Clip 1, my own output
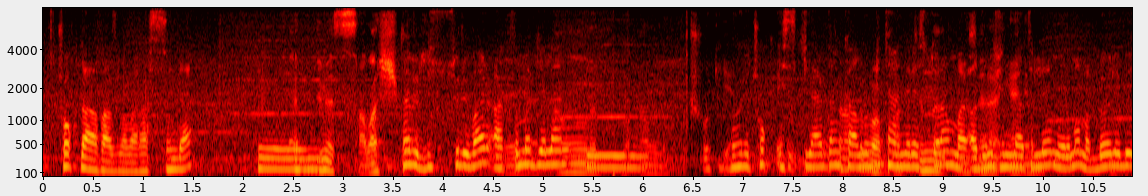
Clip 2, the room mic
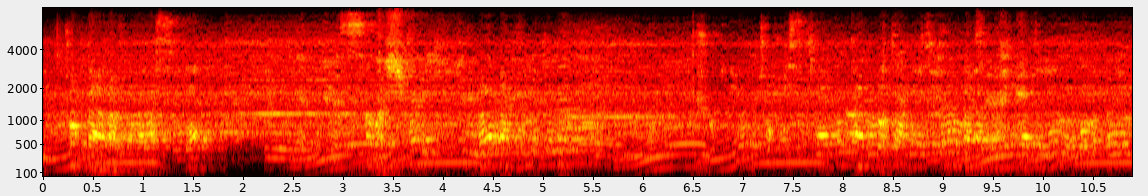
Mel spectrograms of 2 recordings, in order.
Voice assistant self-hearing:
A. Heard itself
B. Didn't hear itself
A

